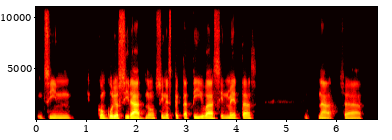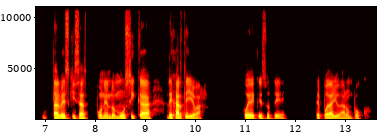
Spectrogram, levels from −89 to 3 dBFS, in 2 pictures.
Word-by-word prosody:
sin 100 -2 -6 0.5
con 120 - +1
curiosidad, 120 0 +5
¿no?, 100 +8 -5
sin 110 -5 -5
expectativas, 120 +4 0
sin 100 0 -7
metas. 125 +4 -1 1.2
Nada, 90 -3 -3
o - - -59
sea, 95 -2 -6 0.6
tal 110 -1 +6
vez 120 +1 +3
quizás 115 -1 +1 0.2
poniendo 105 -2 -2
música, 135 +2 +1 0.3
dejarte 130 +8 +4
llevar. - - -2 0.8
Puede 115 +2 +5
que 125 - -2
eso 120 +1 -5
te 95 -7 -7 0.6
te - - -3
pueda 105 0 0
ayudar 95 -2 -2
un 95 -1 -8
poco. - - -12
115 Hz, 120 wpm, -24 LUFS, 100-125 Hz, 1.2 s, tal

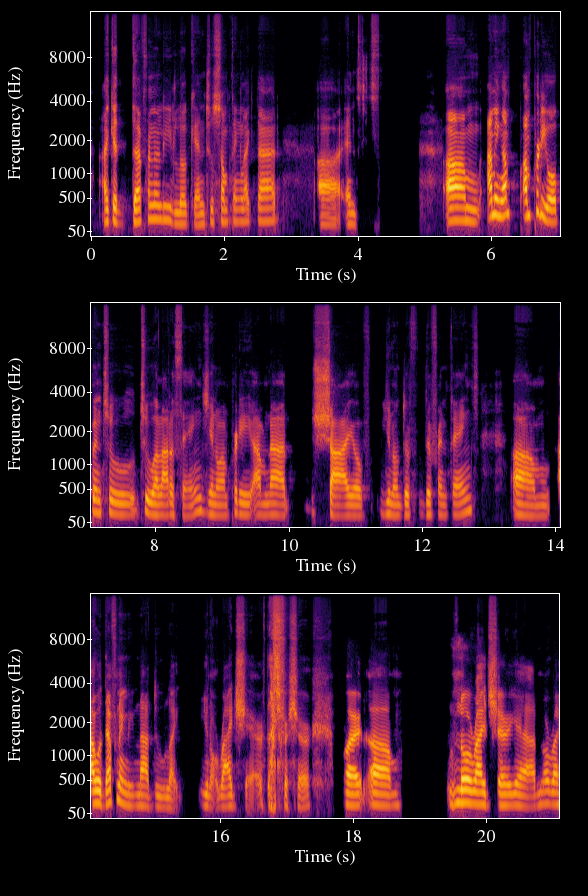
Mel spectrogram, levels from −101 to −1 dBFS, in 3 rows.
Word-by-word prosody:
I 155 - +2
could 155 -5 0
definitely 190 +2 0
look 140 -2 -6
into 135 +5 -7
something 165 +1 -6
like 165 - -8
that, 170 0 -3 0.6
uh, 70 -1 0
and 135 0 -5
s - - -17 0.2
s - - -18 1.0
um, 175 -2 +7
I 225 - +8
mean, 240 -2 +5
I'm 250 +2 +6 0.2
I'm 225 +2 +6
pretty 250 -10 +2
open 160 0 +2
to 140 -4 -5
to 160 -7 -1
a - - +1
lotta 135 0 -2
things, 155 +8 -11
you 145 - -4
know, 130 -1 -6
I'm 130 0 -8
pretty 145 -2 -6
I'm 140 0 -6
not 140 -1 -1 0.4
shy 130 -4 +1
of, 130 -1 -5 0.2
you 150 0 -9
know, 135 -1 -6
diff 135 +1 -7
different 140 -2 -7
things, 150 +7 -8 0.5
um, 130 -2 -1 0.2
I 165 - +8
would 165 -3 +5
definitely 165 -5 +1
not 135 -2 -2
do, 125 -2 -10
like, 120 - -8 0.3
you 145 -1 -8
know, - - -10
rideshare, 130 0 -4
that's - - +2
for - - -3
sure. - - -5 0.5
But, 145 -1 +7
um 145 -1 +4 0.7
no 175 +3 +5
rideshare, 145 -3 +3
yeah, 130 -4 -1
no 160 +2 -6
ri 155 -2 -1
145 Hz, 160 wpm, -22 LUFS, 135-165 Hz, 1.0 s, I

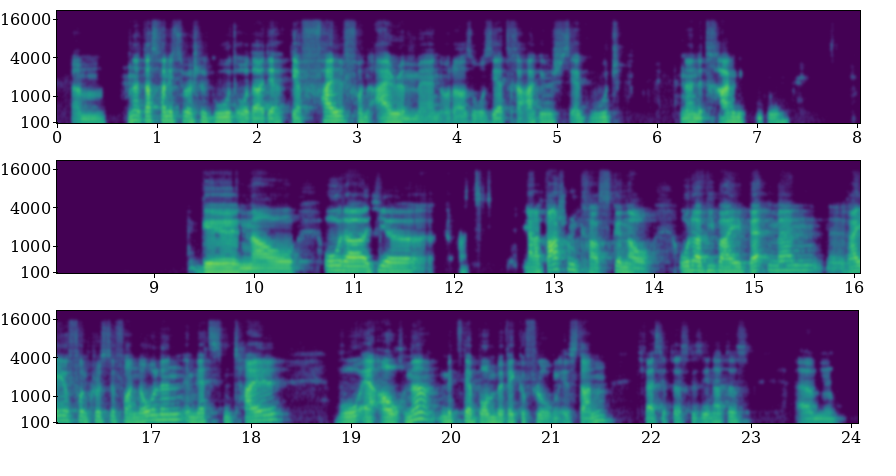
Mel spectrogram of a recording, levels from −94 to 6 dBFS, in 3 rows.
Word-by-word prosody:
ähm, 105 0 -6 0.2
ne? 160 +2 0
Das 155 0 +4
fand 155 -1 +4
ich 150 - -6
zum 155 0 -3
Beispiel 140 -1 -3
gut 140 +2 0
oder 120 -3 +1
der 120 +3 0
der 125 -4 0
Fall 150 +4 +4
von 140 -3 -7
Iron 125 -4 +2
Man 100 0 -8
oder 100 -1 -6
so, 110 0 -9
sehr 120 +3 -4
tragisch, 130 +1 -4
sehr 125 - -6
gut, 130 +3 -8 0.6
ne? 125 +2 -1
'Ne 120 -1 0
tragende 135 +2 +2
Figur. 125 +3 -9 2.0
Genau. 120 -3 +4 0.2
Oder 155 -2 +6
hier, 145 0 +1
äh, - - -18 0.3
was 130 - -14 0.5
ja, 135 0 +1
war 170 +5 +8
schon 190 -5 -5
krass, 120 -5 -4
genau. 125 -7 0 0.2
Oder 155 +1 +4
wie 160 - -3
bei 145 -1 +3
Batman, 170 +3 -1
äh, - - -12
Reihe 155 +4 +2
von 160 -4 -5
Christopher 150 -2 -4
Nolan 180 +7 +1
im 145 -3 -4
letzten 140 -1 -5
Teil, 165 +7 +1 0.5
wo 140 +4 0
er 135 -1 +2
auch, 135 -1 +3
ne, 210 +9 +3
mit 145 -1 -4
s 145 - -22
'ner - - +2
Bombe 130 0 -1
weggeflogen 120 -3 -6
ist 110 0 -12
dann. 155 +8 -2 0.2
Ich - - -34
weiß 125 -1 -5
nicht, - - -12
ob - - -30
du - - -9
das 120 - -15
gesehen 125 +1 -8
hattest. 145 +2 -9 0.4
Ähm 110 0 -9
135 Hz, 165 wpm, -23 LUFS, 120-150 Hz, 2.0 s, war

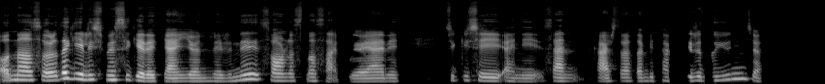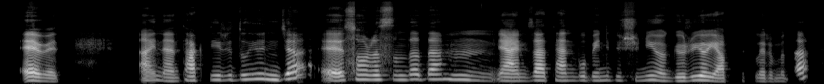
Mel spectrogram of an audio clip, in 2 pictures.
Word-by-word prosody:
Ondan 210 -1 +5
sonra 195 -1 +3
da 275 - +12
gelişmesi 220 -4 +1
gereken 150 -4 +5
yönlerini 155 +9 -2
sonrasına 170 -3 -3
saklıyor 140 -3 -7
yani. 145 +1 0 0.4
Çünkü 200 -1 -14
şey, 170 -4 -2
hani, 145 -2 -8
sen 155 +8 -4
karşı 145 - -2
taraftan 160 0 -7
bir 170 - -11
takdiri 175 +1 -9
duyunca, 250 +7 -7 0.8
evet, 160 -6 +6 0.8
aynen 100 +12 -1
takdiri 205 +4 -2
duyunca, 240 +3 -1 0.2
eee, 180 +1 +5
sonrasında 220 +1 -3
da, 235 0 +2
hımm 215 -7 -8
yani 165 -1 +5
zaten 185 0 0
bu 190 -1 -11
beni 185 +1 -10
düşünüyor 185 0 -7
görüyor 165 +5 +1
yaptıklarımı 145 -1 -4
da, 255 - 0
185 Hz, 125 wpm, -23 LUFS, 160-215 Hz, 0.8 s, da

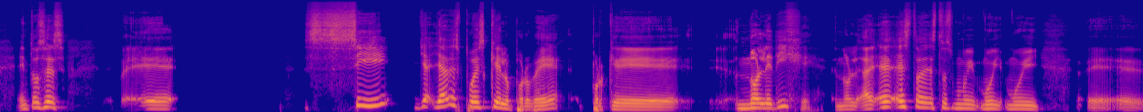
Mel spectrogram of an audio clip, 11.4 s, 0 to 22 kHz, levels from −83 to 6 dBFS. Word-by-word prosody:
Entonces, 180 - 0 0.7
eh 405 +4 0 1.3
Sí, 255 +6 +1 0.2
ya 155 - -1
ya 205 +3 +5
después 190 -8 +2
que 185 -1 +3
lo 145 - +2
probé, 115 +5 0 0.2
porque 110 - 0 0.4
no 145 +4 +4
le 160 -1 +3
dije, 215 +3 -4 0.2
no 115 +2 -4
le 120 - -4
e 140 +8 +3
e - - +6
esto 200 -2 +3
esto 165 -1 -1
es 155 - -5
muy 150 -2 -1
muy 135 -2 -1
muy, 130 -3 -2 0.5
eh, 95 -2 -7
155 Hz, 125 wpm, -24 LUFS, 120-190 Hz, 1.3 s, e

